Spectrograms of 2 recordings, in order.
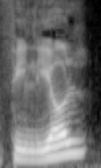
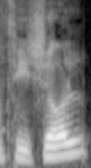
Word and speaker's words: Fillol: Me gustaría saber porque algunas veces la W los argentinos la pronuncian filiol y no fishol como ellos pronuncian la W.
